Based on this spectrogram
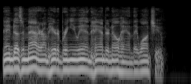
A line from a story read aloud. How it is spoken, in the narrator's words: Dex said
